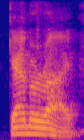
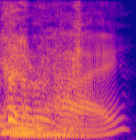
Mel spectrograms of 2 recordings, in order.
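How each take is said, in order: First: It is said in a plain, ordinary voice. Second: It is said in a moaning, orgasm-like voice.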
